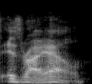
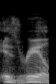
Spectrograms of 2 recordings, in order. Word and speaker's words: Israel: around bikinis and they don't pronounce it right. It's it's Israel. Yeah. But they're pronouncing it is real. Like it's is real.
